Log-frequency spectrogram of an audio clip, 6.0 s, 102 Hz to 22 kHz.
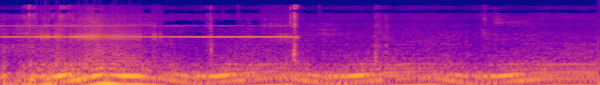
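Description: Toyota MR2 engine catching just after being cranked, then revved up and down three times before settling to a steady idle about five seconds in. A steady high tone sounds alongside it until about three seconds in.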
